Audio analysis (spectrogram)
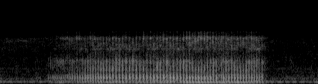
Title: Snoring away !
